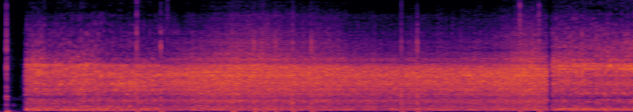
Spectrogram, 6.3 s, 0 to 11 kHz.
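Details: Prunus J-168 portable radio on shortwave: harsh buzzing hiss with fast irregular ticking swamps barely audible WRMI Florida; RFI comes from the radio itself, not the house.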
